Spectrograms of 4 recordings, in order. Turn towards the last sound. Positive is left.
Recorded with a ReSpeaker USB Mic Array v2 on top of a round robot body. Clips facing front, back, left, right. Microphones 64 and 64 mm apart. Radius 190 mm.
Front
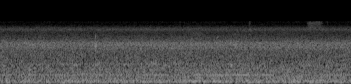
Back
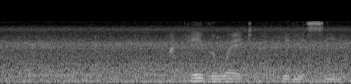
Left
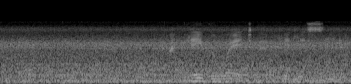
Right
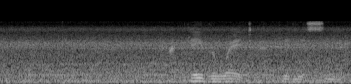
turn(degrees=-165)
